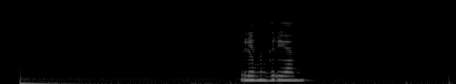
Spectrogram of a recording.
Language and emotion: Russian, neutral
